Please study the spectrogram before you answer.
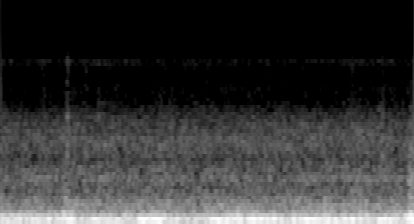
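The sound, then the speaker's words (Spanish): A train runs on rails through wetlands near salt pans between Puerto de Santa María and San Fernando, a steady low rumble with faint rattling that holds at an even loudness throughout, with no voices. “Con el sol en plena hora dorada, el tren comienza a atravesar las zonas húmedas”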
